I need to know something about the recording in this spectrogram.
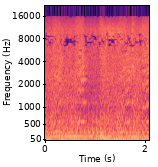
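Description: Loud makina, hard electronic dance music, played by the DJ over the club's speakers, with a steady kick-drum beat and heavy bass; a short falling bass sweep comes about a second in.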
